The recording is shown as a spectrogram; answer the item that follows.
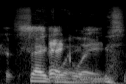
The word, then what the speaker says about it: segue: Segue. Is that the right pronunciation? – Segway.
